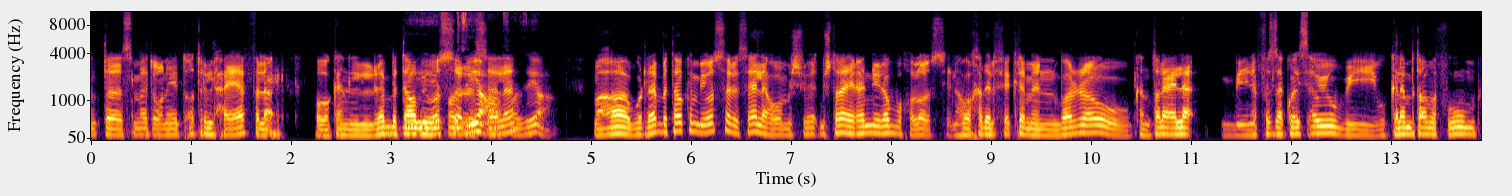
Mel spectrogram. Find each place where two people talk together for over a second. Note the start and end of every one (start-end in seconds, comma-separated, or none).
3.0-4.3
